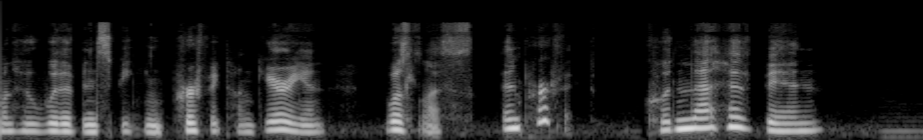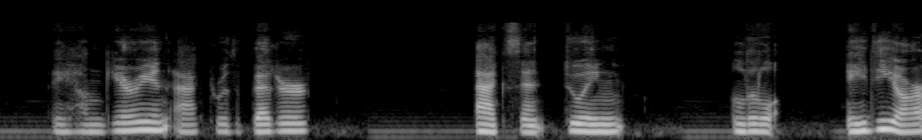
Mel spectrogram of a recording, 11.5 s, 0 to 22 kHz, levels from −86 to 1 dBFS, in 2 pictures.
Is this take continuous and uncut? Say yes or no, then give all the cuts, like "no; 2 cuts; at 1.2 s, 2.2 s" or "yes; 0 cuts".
no; 1 cut; at 4.0 s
